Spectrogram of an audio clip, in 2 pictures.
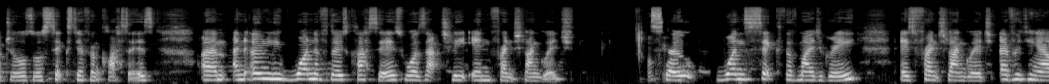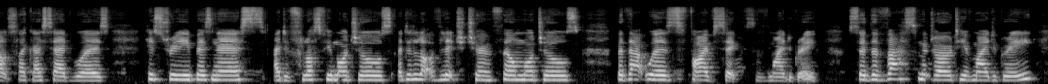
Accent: England, United Kingdom; also born or lived in Germany / Cardiff, Wales; I moved back to the UK when I was 3. So unfortunately, I don't speak any German, though I would love to. And I grew up mostly in England, but my family originally came from Wales

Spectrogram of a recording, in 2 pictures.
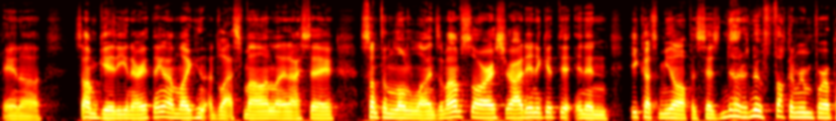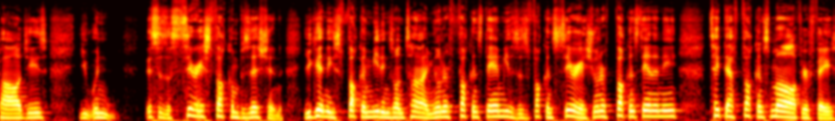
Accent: Edgewood, United States; I'm from Edgewood

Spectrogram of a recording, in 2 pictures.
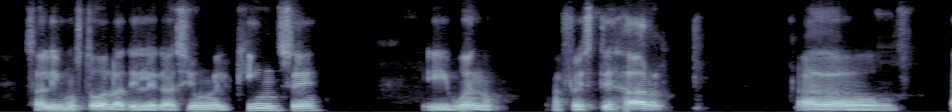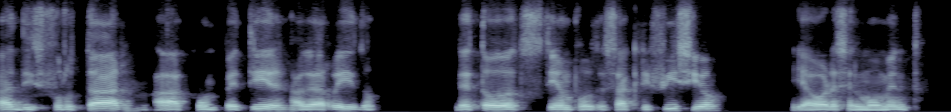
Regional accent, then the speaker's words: Moyobamba, San Martín, Peru; soy de Moyobamba, de la región de San Martín, la selva.

